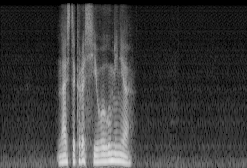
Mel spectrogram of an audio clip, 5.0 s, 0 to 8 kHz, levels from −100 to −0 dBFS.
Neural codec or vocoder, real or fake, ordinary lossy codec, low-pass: codec, 16 kHz, 0.3 kbps, FocalCodec; fake; none; 7.2 kHz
